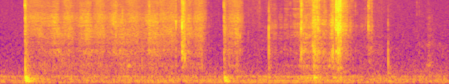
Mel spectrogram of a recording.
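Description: Round ink-blending brush scrubbing ink through a plastic stencil onto card: a dry, bristly rubbing in short back-and-forth strokes, with a burst of harder strokes a little past three seconds in.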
